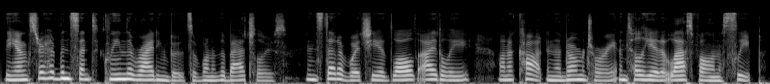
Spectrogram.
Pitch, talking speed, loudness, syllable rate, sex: 205 Hz, 270 wpm, -16 LUFS, 6.8 syllables/s, female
